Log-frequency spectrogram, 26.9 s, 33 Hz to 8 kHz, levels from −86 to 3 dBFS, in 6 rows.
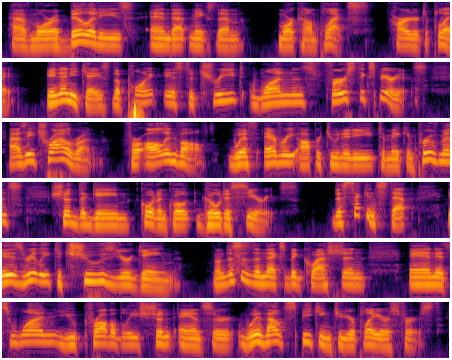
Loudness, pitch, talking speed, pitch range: -20 LUFS, 130 Hz, 165 wpm, 115-155 Hz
